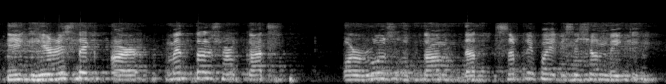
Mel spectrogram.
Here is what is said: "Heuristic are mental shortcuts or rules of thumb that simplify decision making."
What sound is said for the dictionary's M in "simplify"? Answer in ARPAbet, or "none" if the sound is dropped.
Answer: none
